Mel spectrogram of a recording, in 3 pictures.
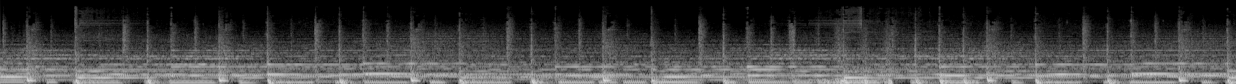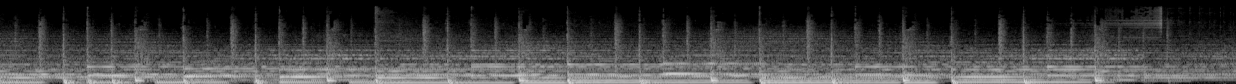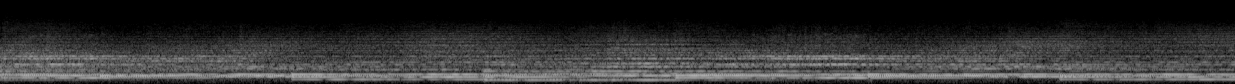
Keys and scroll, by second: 5.8-6.8 typing, 26.2 5, 26.5 Return.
